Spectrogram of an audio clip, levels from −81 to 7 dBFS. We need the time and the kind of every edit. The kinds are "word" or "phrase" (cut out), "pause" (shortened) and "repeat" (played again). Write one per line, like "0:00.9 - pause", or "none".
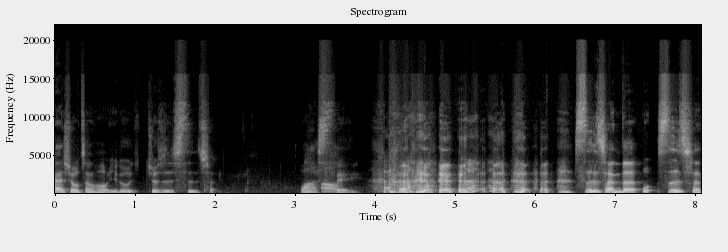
none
